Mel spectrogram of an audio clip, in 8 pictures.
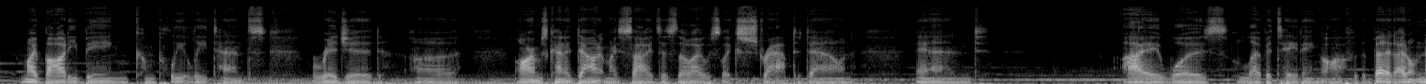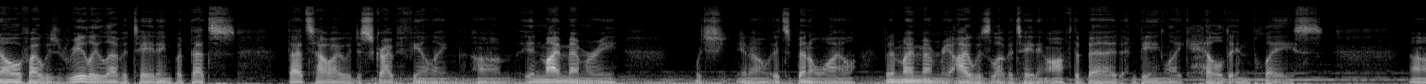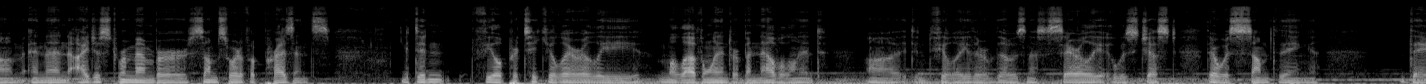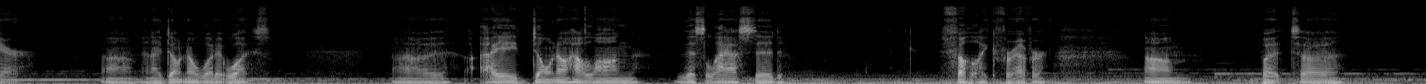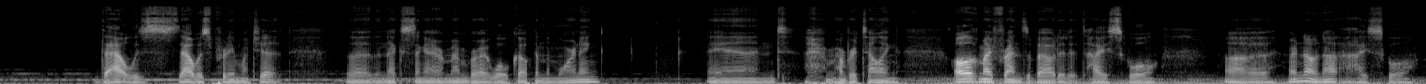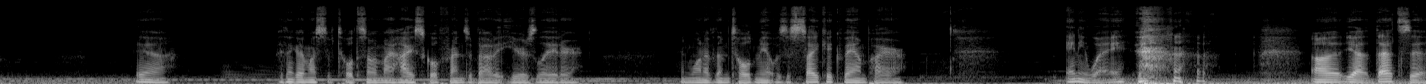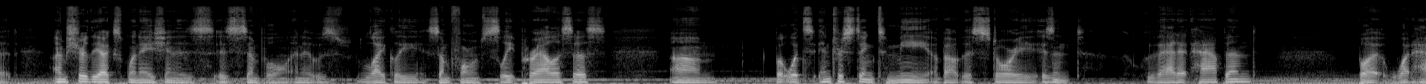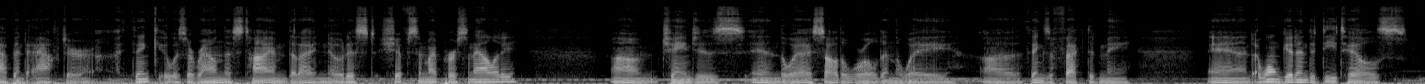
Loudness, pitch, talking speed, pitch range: -26 LUFS, 95 Hz, 140 wpm, 90-105 Hz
